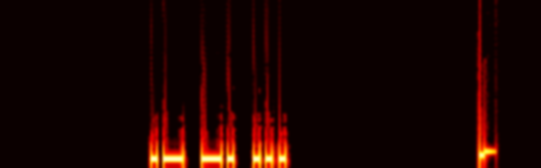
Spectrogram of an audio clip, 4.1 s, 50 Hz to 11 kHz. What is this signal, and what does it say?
Morse code, heard as a keyed tone, about 25 wpm, 700 Hz. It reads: ANS
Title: Top Three Letter Combinations in Words 25wpm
